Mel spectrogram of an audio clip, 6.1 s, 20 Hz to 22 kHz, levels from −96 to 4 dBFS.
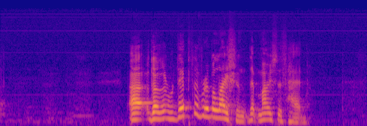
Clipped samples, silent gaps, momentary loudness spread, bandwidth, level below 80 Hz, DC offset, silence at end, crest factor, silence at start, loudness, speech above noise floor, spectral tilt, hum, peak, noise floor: under 0.1%; none; 13 LU; 15.5 kHz; -68 dBFS; under 0.1%; 1 s; 22 dB; 2.15 s; -28 LUFS; 38 dB; -7 dB/octave; none; -8 dBFS; -65 dBFS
